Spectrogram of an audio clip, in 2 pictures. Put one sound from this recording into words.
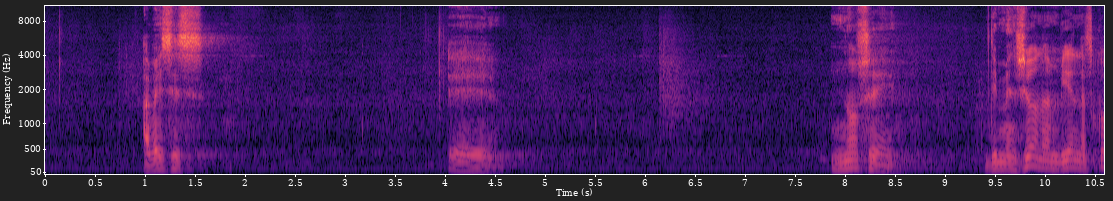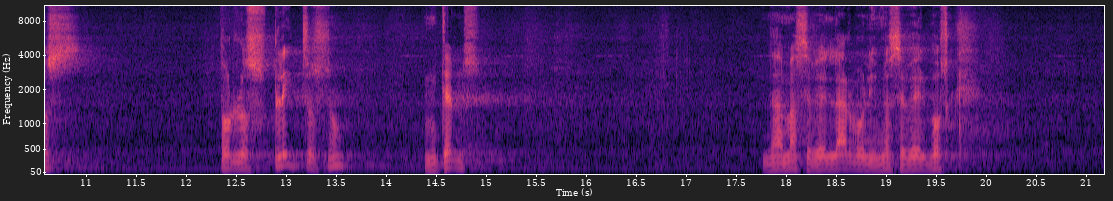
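An elderly man speaks into a microphone in short, calm bursts with long pauses between them.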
